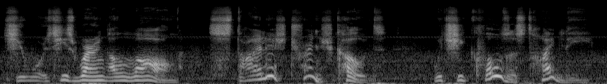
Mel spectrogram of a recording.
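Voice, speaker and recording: A woman's voice: on the low side, huge pitch swings, slow pace, fairly bright tone, a little hiss or hum. A woman hosting a game playthrough, reading text aloud and commenting in a rambling, casually sweary way. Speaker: let's play host. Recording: game music behind the voice.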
